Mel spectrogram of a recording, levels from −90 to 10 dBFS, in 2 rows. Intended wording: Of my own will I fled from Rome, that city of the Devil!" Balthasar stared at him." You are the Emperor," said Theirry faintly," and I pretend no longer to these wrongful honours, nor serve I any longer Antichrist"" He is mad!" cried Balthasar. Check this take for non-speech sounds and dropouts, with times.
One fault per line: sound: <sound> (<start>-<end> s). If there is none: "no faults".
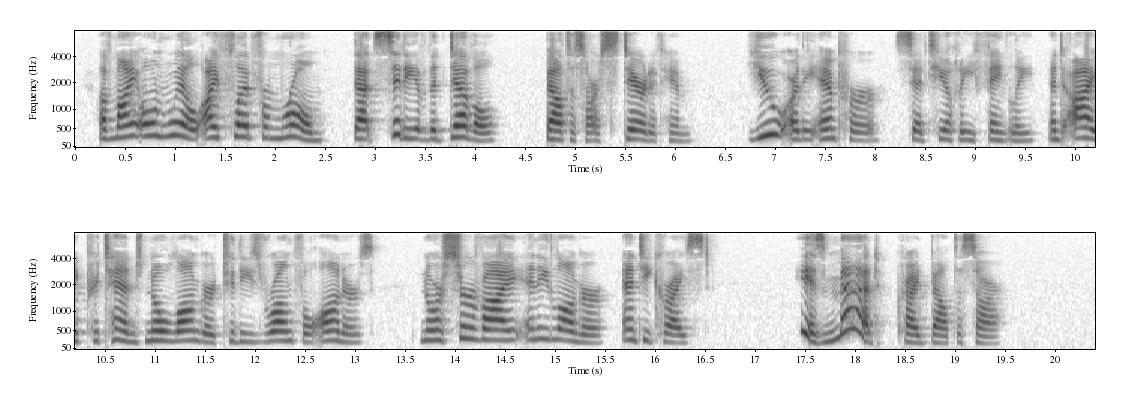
no faults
